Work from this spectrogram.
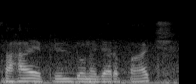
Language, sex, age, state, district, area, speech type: Marathi, male, 18-30, Maharashtra, Nagpur, urban, spontaneous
